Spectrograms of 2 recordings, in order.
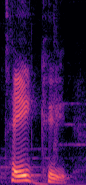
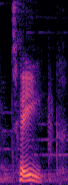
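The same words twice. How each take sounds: First: The word ends with an added vowel after K. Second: The word ends on a light K sound. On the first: The speaker calls it wrong. "e não take, ok? Ou take. No" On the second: The speaker calls it right. "Com um K bem levinho no final"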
